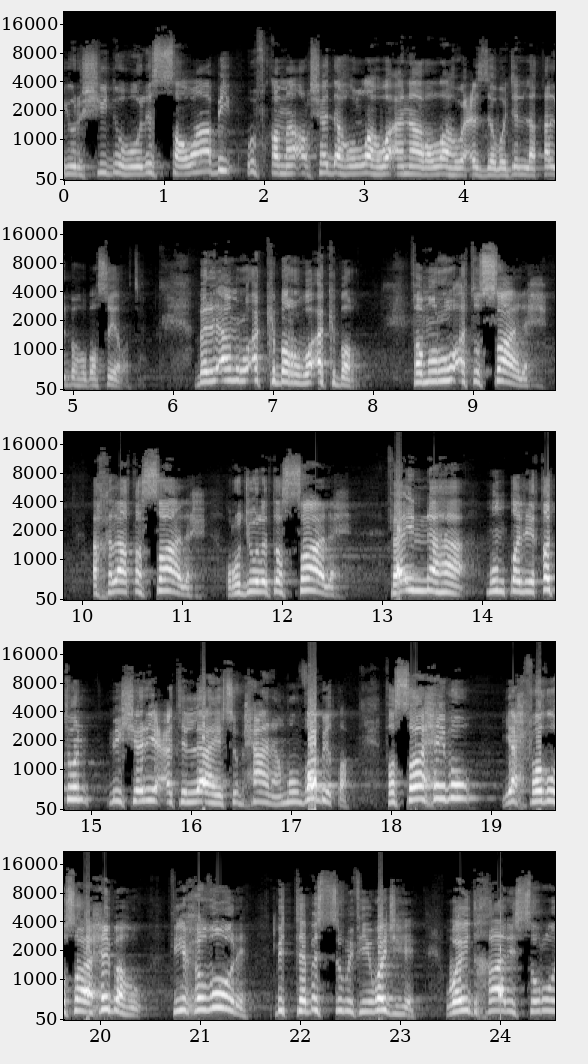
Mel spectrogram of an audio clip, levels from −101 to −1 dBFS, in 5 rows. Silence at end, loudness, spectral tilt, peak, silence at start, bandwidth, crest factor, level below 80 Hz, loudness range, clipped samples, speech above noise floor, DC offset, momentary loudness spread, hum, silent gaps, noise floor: 0 s; -15 LUFS; -4 dB/octave; 0 dBFS; 0 s; 14 kHz; 16 dB; -56 dBFS; 7 LU; 0.3%; 36 dB; under 0.1%; 15 LU; none; none; -50 dBFS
